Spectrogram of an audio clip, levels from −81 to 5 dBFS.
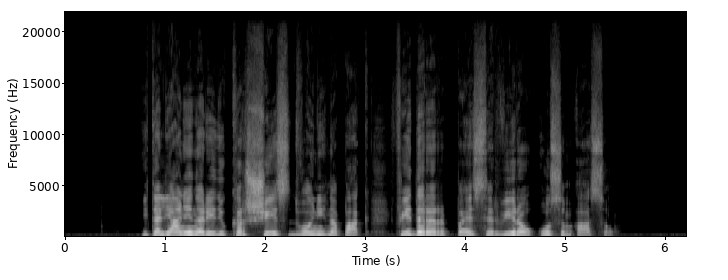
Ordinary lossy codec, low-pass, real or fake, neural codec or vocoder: none; none; real; none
